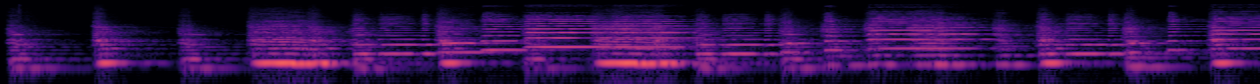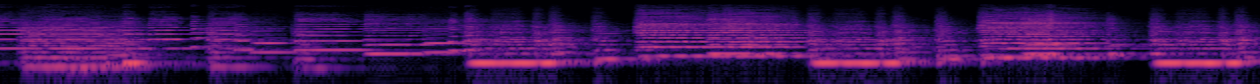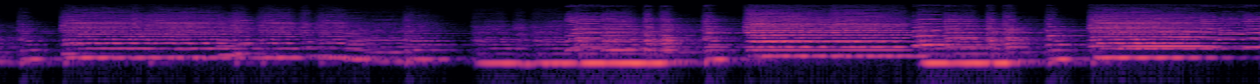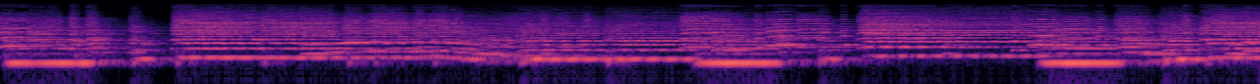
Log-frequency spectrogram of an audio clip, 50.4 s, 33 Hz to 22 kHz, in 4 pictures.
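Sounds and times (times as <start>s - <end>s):
cello: 0.0s - 50.3s
alto saxophone: 0.1s - 50.3s.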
